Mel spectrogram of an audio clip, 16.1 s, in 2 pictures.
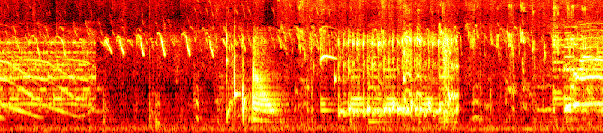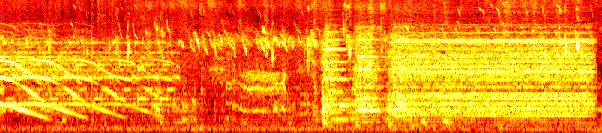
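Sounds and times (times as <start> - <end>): chicks peeping and clucking: 0.0 - 16.0
overlapping falling tones: 3.0 - 6.2, 12.3 - 16.0.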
